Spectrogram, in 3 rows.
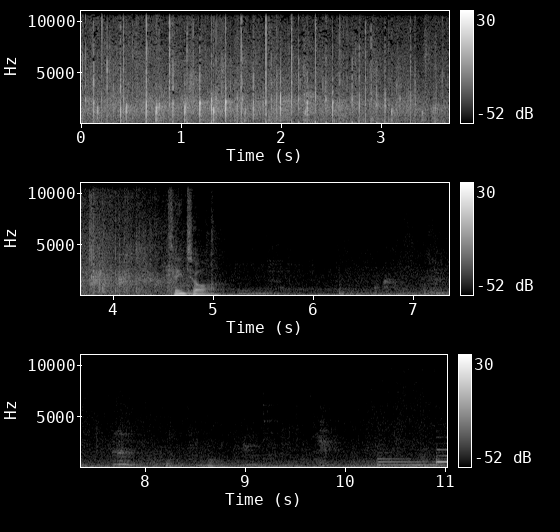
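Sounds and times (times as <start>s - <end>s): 
audience applauding: 0.0s - 5.0s
speech: 4.6s - 5.1s.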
